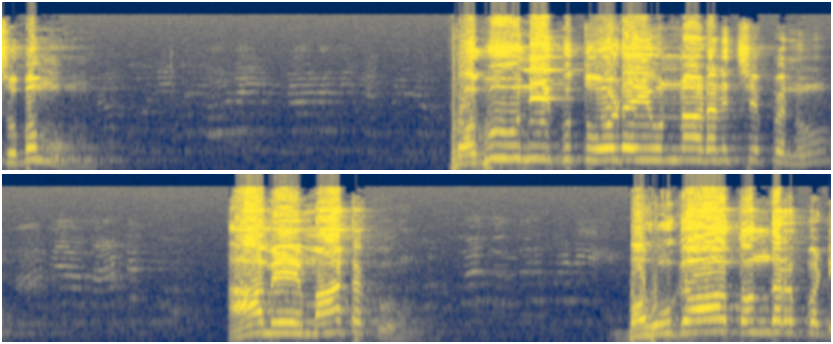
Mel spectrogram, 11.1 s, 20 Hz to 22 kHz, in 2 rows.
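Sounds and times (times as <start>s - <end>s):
man's amplified voice: 0.0s - 0.8s, 3.0s - 5.8s, 7.0s - 8.4s, 9.6s - 11.0s.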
